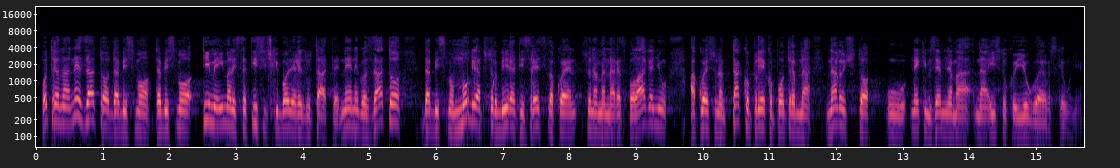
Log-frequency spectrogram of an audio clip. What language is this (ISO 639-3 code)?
hrv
